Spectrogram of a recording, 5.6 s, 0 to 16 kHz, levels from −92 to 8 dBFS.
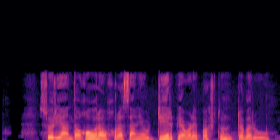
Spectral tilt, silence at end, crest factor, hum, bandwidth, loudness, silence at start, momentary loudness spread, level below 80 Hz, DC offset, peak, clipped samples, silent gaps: -5.5 dB/octave; 0.25 s; 18 dB; none; 8 kHz; -21 LUFS; 0.8 s; 10 LU; -68 dBFS; under 0.1%; -4 dBFS; under 0.1%; none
